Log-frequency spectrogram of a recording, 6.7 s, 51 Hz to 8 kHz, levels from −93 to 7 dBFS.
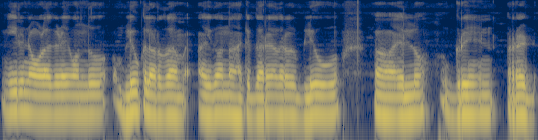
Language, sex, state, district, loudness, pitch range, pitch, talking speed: Kannada, female, Karnataka, Bidar, -15 LUFS, 125-130 Hz, 125 Hz, 125 wpm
